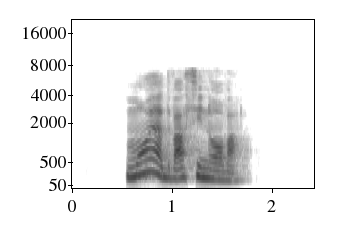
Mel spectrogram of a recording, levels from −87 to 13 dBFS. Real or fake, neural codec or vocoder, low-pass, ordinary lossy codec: real; none; 7.2 kHz; none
